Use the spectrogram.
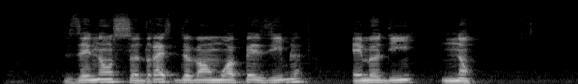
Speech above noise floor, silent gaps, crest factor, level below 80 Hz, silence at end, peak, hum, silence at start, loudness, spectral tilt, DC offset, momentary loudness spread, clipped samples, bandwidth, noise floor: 41 dB; none; 18 dB; -50 dBFS; 1.05 s; -6 dBFS; 50 Hz at -40 dBFS; 0.65 s; -22 LUFS; -6.5 dB/octave; under 0.1%; 9 LU; under 0.1%; 9.8 kHz; -61 dBFS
